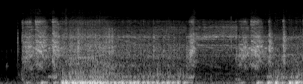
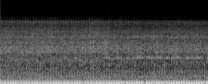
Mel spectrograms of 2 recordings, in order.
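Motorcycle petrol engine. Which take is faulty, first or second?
first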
